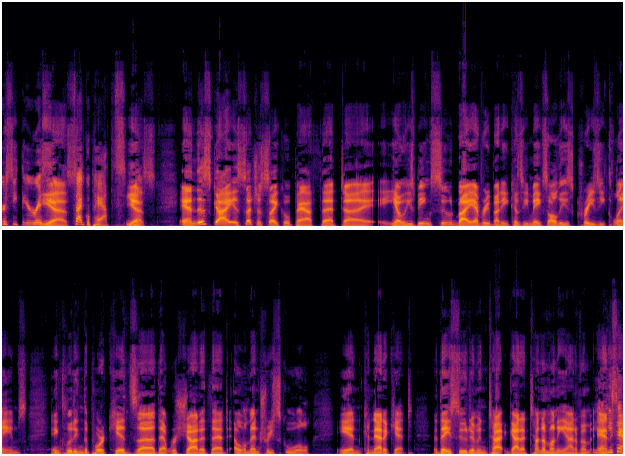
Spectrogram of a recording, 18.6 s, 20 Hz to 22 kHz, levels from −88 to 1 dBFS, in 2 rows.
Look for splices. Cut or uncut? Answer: uncut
